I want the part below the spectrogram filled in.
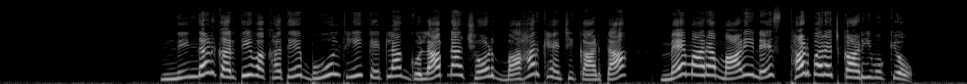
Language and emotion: Gujarati, angry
